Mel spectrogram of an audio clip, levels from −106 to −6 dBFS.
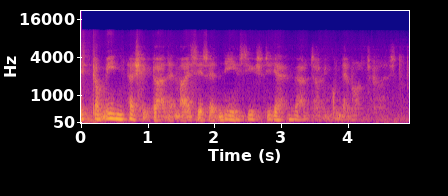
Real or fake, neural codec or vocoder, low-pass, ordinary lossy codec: fake; codec, 16 kHz in and 24 kHz out, 0.6 kbps, FocalCodec, streaming, 4096 codes; 10.8 kHz; none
